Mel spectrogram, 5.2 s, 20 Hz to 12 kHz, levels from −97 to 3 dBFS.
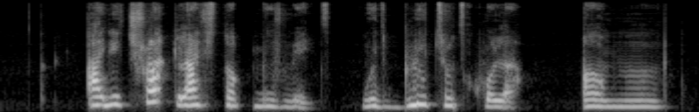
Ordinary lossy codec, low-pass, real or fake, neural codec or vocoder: none; 10.8 kHz; fake; codec, 24 kHz, 1.5 kbps, HILCodec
